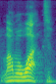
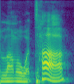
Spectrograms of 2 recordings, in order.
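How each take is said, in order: First: The word ends on a bare t sound. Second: The word ends with an added a vowel. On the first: The speaker calls it right. "with a ta at the end" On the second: The speaker calls it wrong. "You don't say Lamawata"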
